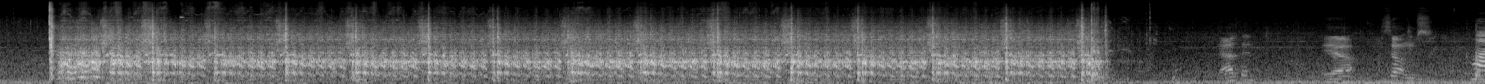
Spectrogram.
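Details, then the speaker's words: Jeep J10, believed a 1978 with a 360 V8, sat for years: steady starter cranking about ten seconds with no firing; no fuel reaching engine, fuel pump apparently not pulling fuel, owner suspects a broken hose before the pump. Cranking, no start from fuel starvation. "I'm wondering if it can't suck it past that pump is that pump's like supposed to be on or something that's why it's not running right there that's a hundred percent why it's not running"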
